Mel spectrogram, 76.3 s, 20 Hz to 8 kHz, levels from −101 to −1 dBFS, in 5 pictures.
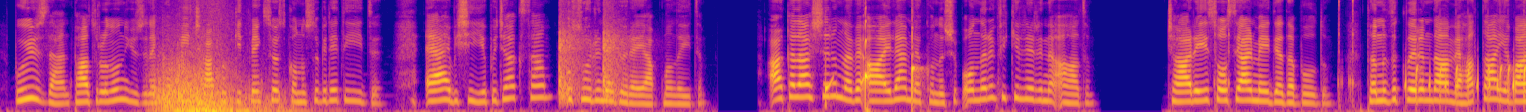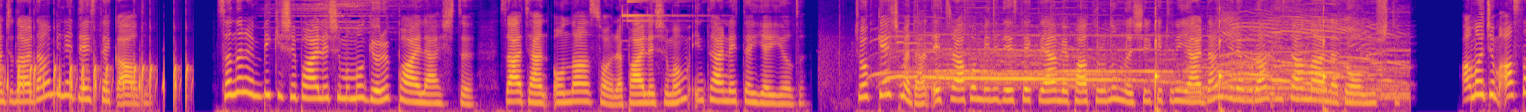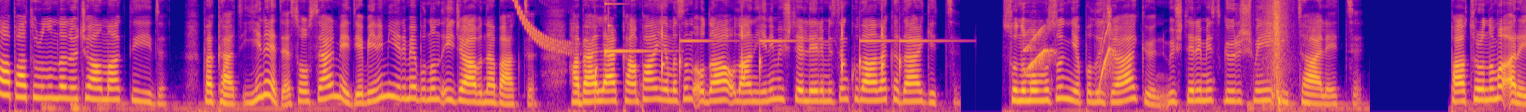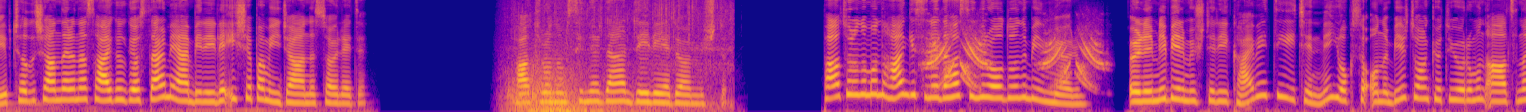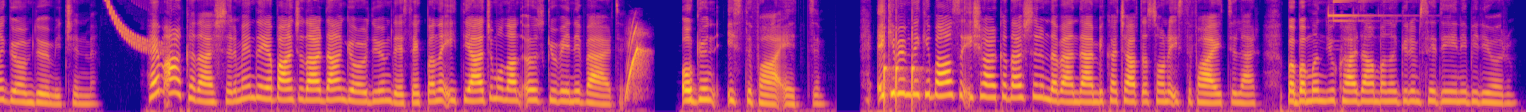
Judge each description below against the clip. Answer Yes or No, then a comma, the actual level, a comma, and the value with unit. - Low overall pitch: No, high, 230 Hz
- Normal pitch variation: Yes, average, 4.4 semitones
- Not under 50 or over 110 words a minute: No, average, 125 wpm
